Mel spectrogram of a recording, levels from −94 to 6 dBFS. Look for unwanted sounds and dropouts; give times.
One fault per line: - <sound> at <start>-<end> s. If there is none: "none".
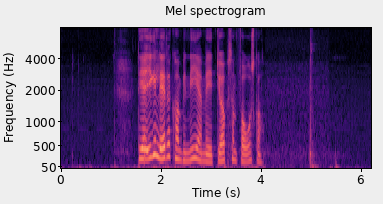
- squeak at 5.0-5.2 s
